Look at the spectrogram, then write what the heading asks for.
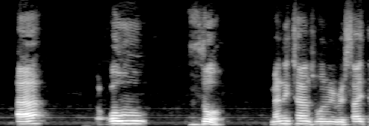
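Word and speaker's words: أعوذ: we should realize that this is three syllables ah whoa though many times when we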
